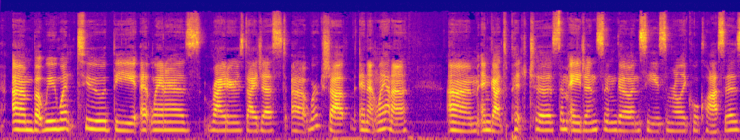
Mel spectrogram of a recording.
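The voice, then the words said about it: Hoarse, weakened voice. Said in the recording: “I lost my voice.”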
